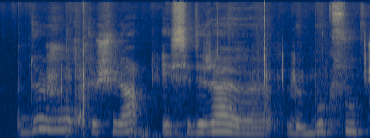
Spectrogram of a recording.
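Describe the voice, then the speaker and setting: A woman with a fairly high voice is heard with audible room echo and noticeable background noise. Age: 30s. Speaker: vlogger. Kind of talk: casual vlog talk to camera. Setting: bathroom of rented flat. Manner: casual, hesitant with many fillers.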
